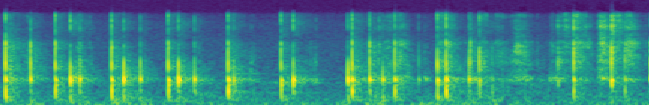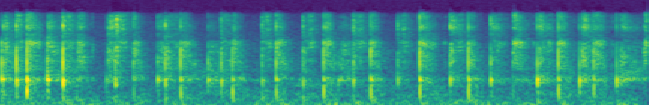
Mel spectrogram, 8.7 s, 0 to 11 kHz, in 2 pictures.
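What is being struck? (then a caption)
Plastic flip cap of a squeeze tube. Natural fingernails tap and scratch the clear or white hard plastic flip cap on the end of a pink conditioner squeeze tube, held at an angle over fabric. It makes a steady run of quick, dry, clicky taps with a faint hollow tone around 680 Hz. Light scratchy rasps fill the gaps between taps, and each tap dies away almost instantly.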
